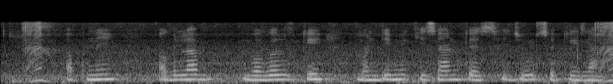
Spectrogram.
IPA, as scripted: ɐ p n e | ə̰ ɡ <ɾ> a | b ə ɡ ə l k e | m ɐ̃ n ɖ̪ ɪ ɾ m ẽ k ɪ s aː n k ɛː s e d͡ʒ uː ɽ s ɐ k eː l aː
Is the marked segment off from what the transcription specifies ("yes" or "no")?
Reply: yes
